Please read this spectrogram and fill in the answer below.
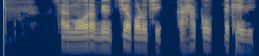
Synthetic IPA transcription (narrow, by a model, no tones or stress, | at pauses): səɾmoːɾɔbiɾd͡ʒjɔpɔɽut͡ʃʰi | kaɦãkud̪ekʰajʋi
